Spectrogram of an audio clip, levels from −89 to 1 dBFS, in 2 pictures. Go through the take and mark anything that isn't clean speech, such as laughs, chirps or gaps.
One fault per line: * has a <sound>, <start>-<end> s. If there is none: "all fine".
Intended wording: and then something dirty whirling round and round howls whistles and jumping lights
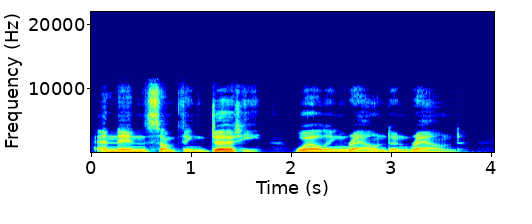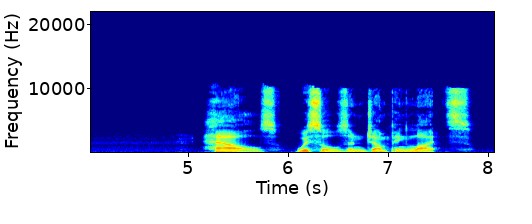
all fine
